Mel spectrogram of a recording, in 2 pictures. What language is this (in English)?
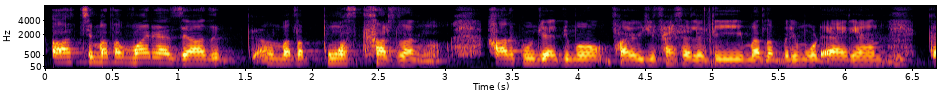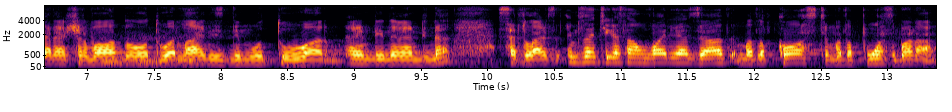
Kashmiri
